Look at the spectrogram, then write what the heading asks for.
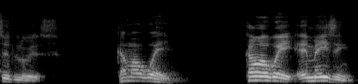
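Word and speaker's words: Camagüey: you pronounce it luis come away come away amazing come away i mean it's not written like that but it's come away so he went away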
